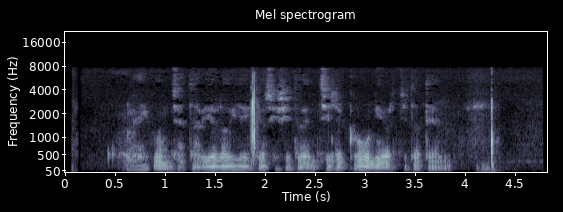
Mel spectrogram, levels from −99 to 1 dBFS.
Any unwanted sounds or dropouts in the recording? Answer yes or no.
no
